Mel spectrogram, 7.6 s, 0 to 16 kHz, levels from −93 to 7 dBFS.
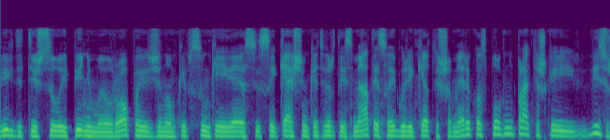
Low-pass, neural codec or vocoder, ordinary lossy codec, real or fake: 7.2 kHz; none; AAC, 96 kbps; real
